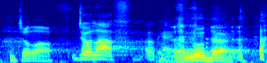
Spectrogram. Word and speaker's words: Jollof: It's Jollof.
